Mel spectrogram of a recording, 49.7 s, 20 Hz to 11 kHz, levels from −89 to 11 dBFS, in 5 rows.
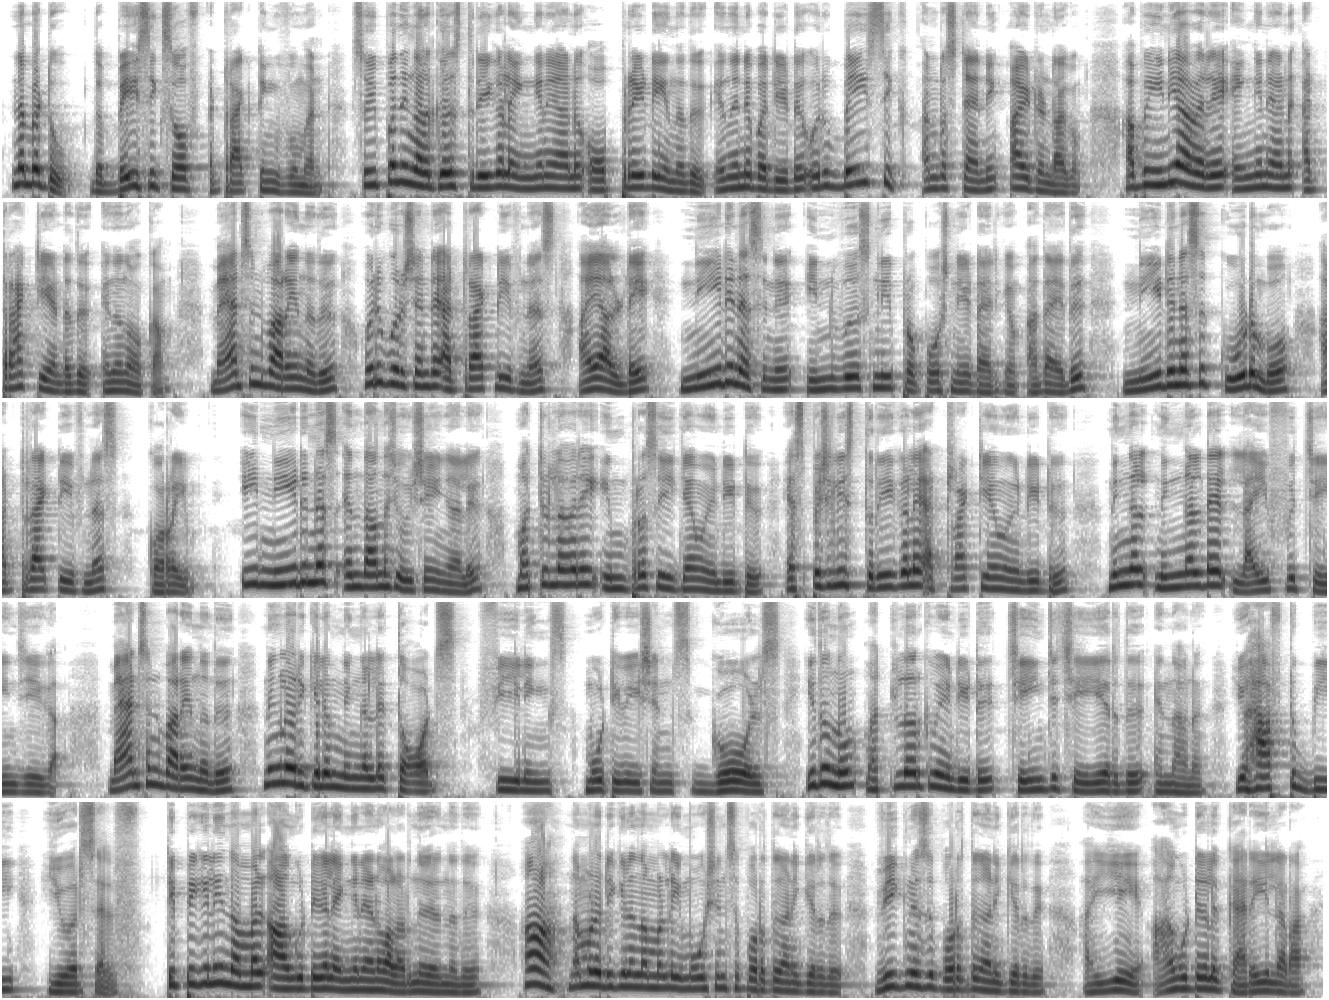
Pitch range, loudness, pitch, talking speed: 150-210 Hz, -13 LUFS, 180 Hz, 120 wpm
